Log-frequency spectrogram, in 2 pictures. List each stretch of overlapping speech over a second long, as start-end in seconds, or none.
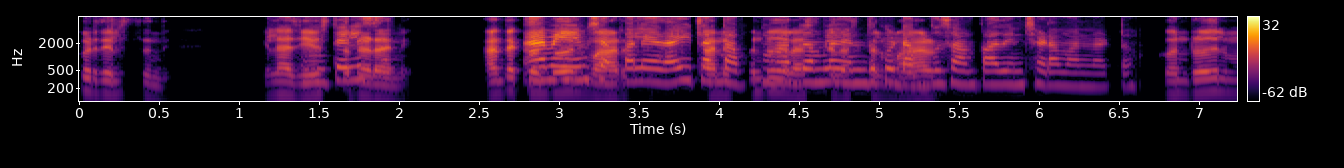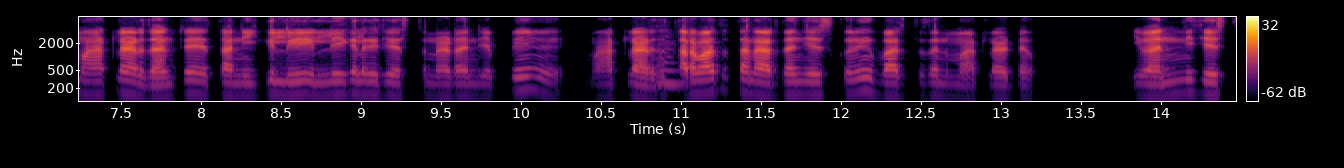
2.9-5.4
